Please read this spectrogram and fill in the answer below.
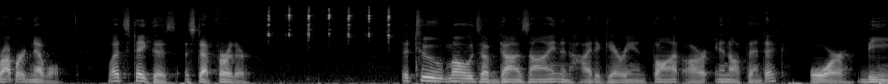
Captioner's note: clock ticking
